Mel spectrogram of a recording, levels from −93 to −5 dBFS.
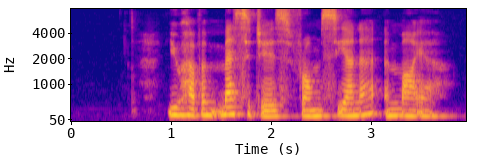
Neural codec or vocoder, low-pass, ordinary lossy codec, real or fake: none; none; none; real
